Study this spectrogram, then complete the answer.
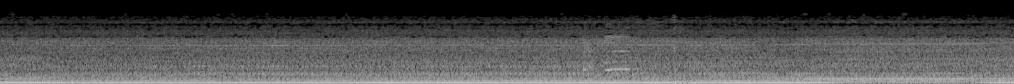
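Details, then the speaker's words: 1960s air-cooled Porsche barn find, first run in about 46 years after new brakes, fuel tank and lines, carburetors, points, condenser, plugs, leads and exhaust; flat-four idles with a steady, even low thrum, constant exhaust beat, no knocks or misses. "There's still loads to do, of course, but it felt fantastic to hear it fire up."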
